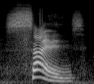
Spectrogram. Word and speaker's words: science: It says C is silent before I, E or Y, and after S. C is also silent in the combination of CK. Now we have these examples. We have science, science.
